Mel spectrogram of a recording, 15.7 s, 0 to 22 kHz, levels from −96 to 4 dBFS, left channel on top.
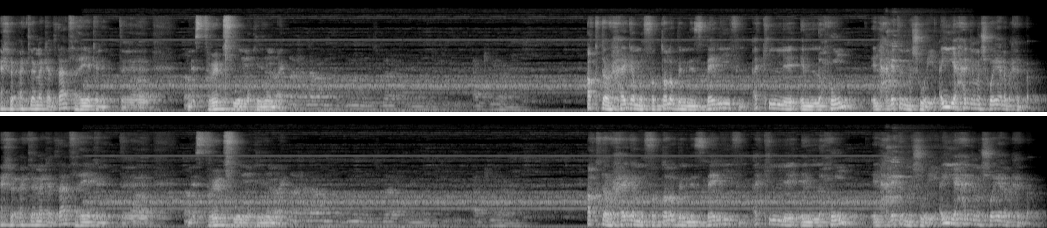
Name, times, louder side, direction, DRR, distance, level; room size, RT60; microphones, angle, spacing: voice 1, 0.0-2.2 2.8-4.3 8.8-12.8 13.1-15.4, left 4 dB, 65° left, 4 dB, 0.4 m, -24 dB
sound 1, 1.2-14.6, left 1 dB, 15° left, 1.1 m, -41 dB
voice 2, 1.9-2.4 2.7-3.3 3.6-7.8, equal, 90° left, -2 dB, 1.7 m, -40 dB
7.2 x 4.9 x 2.7 m, 1.1 s
head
